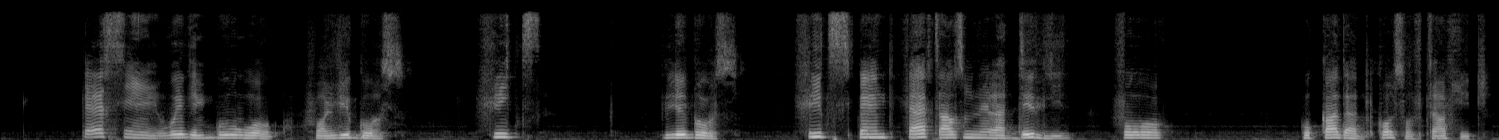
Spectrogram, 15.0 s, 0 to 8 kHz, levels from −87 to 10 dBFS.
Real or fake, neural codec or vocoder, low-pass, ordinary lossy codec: fake; codec, 16 kHz in and 24 kHz out, 0.6 kbps, FireRedTTS-2 codec; 7.2 kHz; MP3, 64 kbps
